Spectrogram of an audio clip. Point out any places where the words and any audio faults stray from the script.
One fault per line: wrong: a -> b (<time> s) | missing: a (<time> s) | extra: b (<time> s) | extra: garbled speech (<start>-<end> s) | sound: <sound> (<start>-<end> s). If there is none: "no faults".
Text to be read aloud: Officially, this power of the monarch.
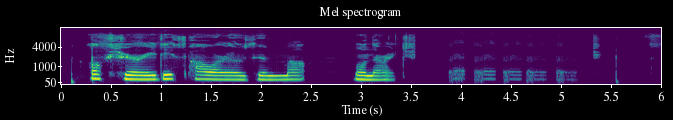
sound: laugh (3.9-5.2 s)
